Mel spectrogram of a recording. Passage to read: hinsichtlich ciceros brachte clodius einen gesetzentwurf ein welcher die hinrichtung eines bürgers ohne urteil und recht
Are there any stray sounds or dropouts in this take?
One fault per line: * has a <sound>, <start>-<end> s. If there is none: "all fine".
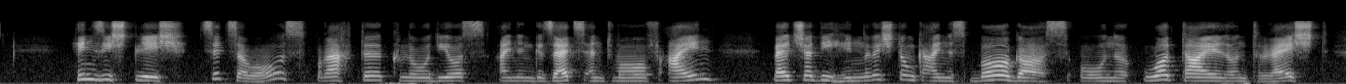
all fine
